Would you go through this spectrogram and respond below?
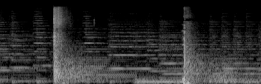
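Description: .22 rifle shots strike a brick wall: two sharp cracks with hard impact transients, the first followed by a brief ringing tail and the second about a second and a half later, loud and close.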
